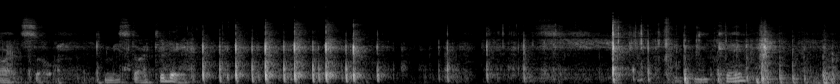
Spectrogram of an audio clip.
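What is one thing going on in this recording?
Cardboard rustles and taps as a box is handled.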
